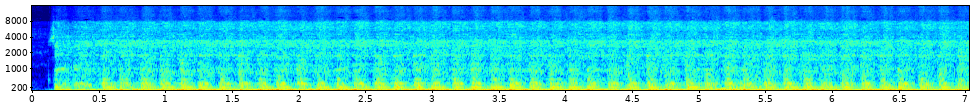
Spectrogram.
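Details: VW Rabbit pickup, first crank after build with main barrel connector unplugged, watching oil pressure gauge: steady, even starter cranking with a regular low thump, engine spinning without firing to prime oil pressure.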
